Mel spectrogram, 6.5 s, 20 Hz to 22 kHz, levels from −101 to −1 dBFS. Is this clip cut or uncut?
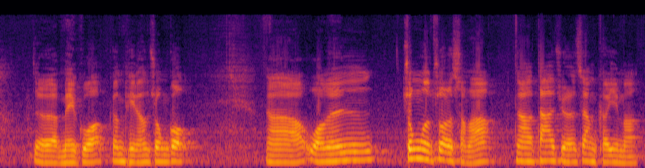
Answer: cut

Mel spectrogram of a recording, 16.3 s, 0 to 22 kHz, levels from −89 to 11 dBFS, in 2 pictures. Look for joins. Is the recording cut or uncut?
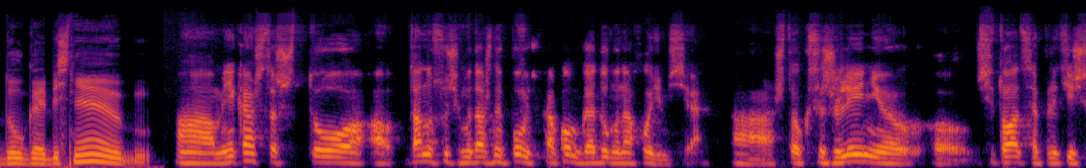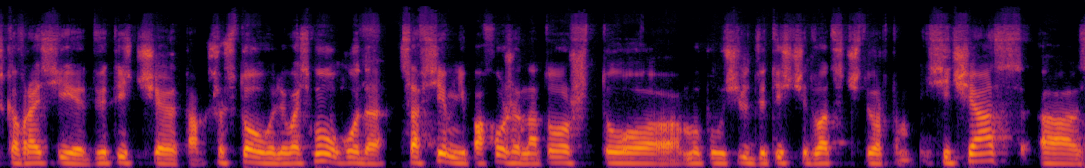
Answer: cut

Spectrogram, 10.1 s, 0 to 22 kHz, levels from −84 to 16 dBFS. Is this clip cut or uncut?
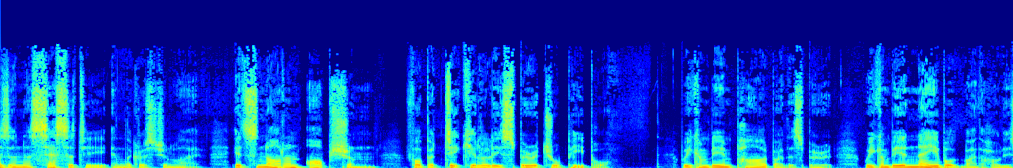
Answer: cut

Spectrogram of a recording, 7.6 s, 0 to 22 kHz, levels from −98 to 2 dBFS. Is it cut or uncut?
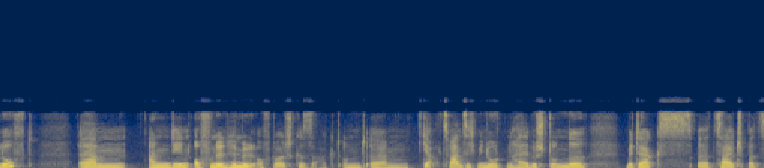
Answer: uncut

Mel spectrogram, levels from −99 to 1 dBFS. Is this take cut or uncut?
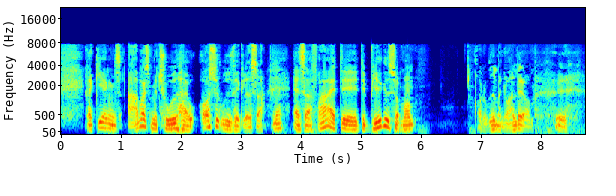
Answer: uncut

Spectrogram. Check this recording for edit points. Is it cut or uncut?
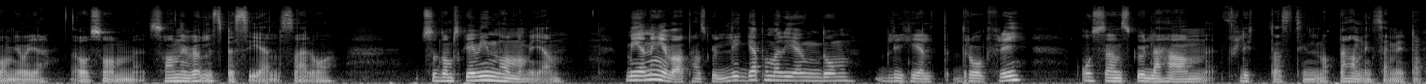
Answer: uncut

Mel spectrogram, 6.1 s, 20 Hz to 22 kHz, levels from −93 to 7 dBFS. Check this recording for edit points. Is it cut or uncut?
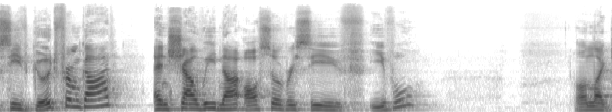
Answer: uncut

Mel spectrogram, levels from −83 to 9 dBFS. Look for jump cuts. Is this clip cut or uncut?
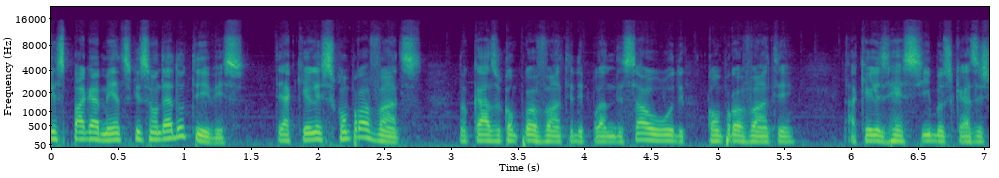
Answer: cut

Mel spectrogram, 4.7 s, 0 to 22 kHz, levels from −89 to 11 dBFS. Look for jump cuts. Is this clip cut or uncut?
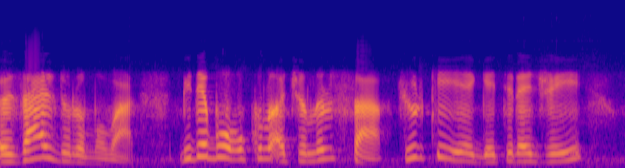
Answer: cut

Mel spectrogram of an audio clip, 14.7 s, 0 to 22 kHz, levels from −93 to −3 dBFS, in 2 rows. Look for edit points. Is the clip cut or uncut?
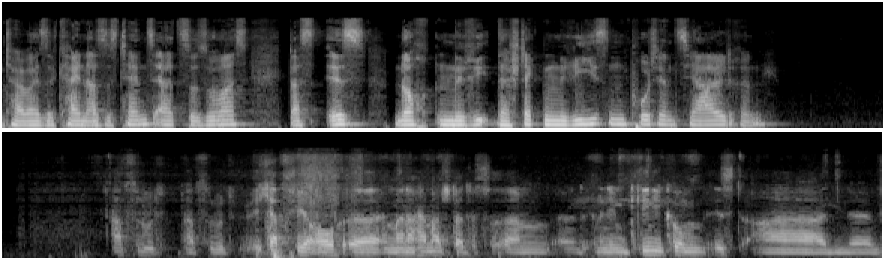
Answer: uncut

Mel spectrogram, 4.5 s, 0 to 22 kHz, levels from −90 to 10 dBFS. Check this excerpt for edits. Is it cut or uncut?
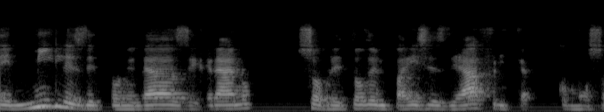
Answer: uncut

